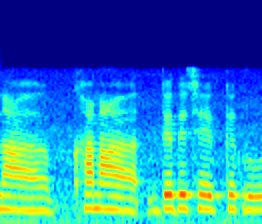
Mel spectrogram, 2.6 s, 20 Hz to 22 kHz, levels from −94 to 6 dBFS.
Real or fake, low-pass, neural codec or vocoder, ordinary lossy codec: real; 7.2 kHz; none; none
